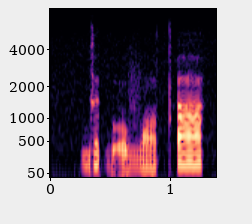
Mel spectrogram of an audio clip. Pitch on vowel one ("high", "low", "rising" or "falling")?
high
